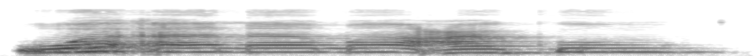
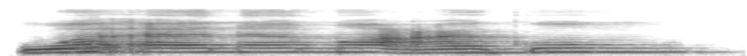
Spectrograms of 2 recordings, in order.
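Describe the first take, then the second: No difference in how they are said.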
